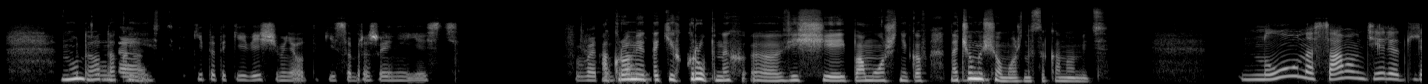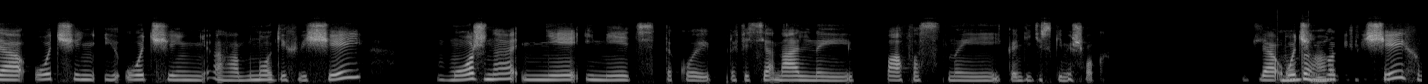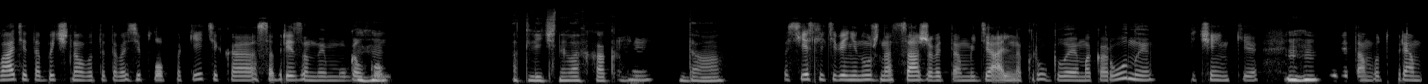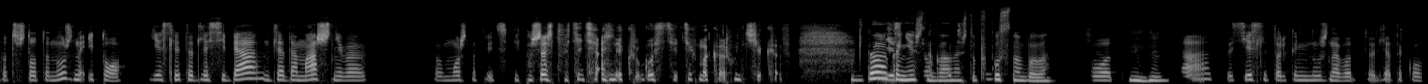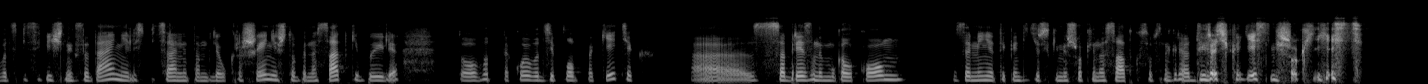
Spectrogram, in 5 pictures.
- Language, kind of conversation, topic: Russian, podcast, Как бюджетно снова начать заниматься забытым увлечением?
- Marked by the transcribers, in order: tapping; other background noise; laughing while speaking: "идеальной круглостью этих макарунчиков"; laughing while speaking: "дырочка есть, мешок есть"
